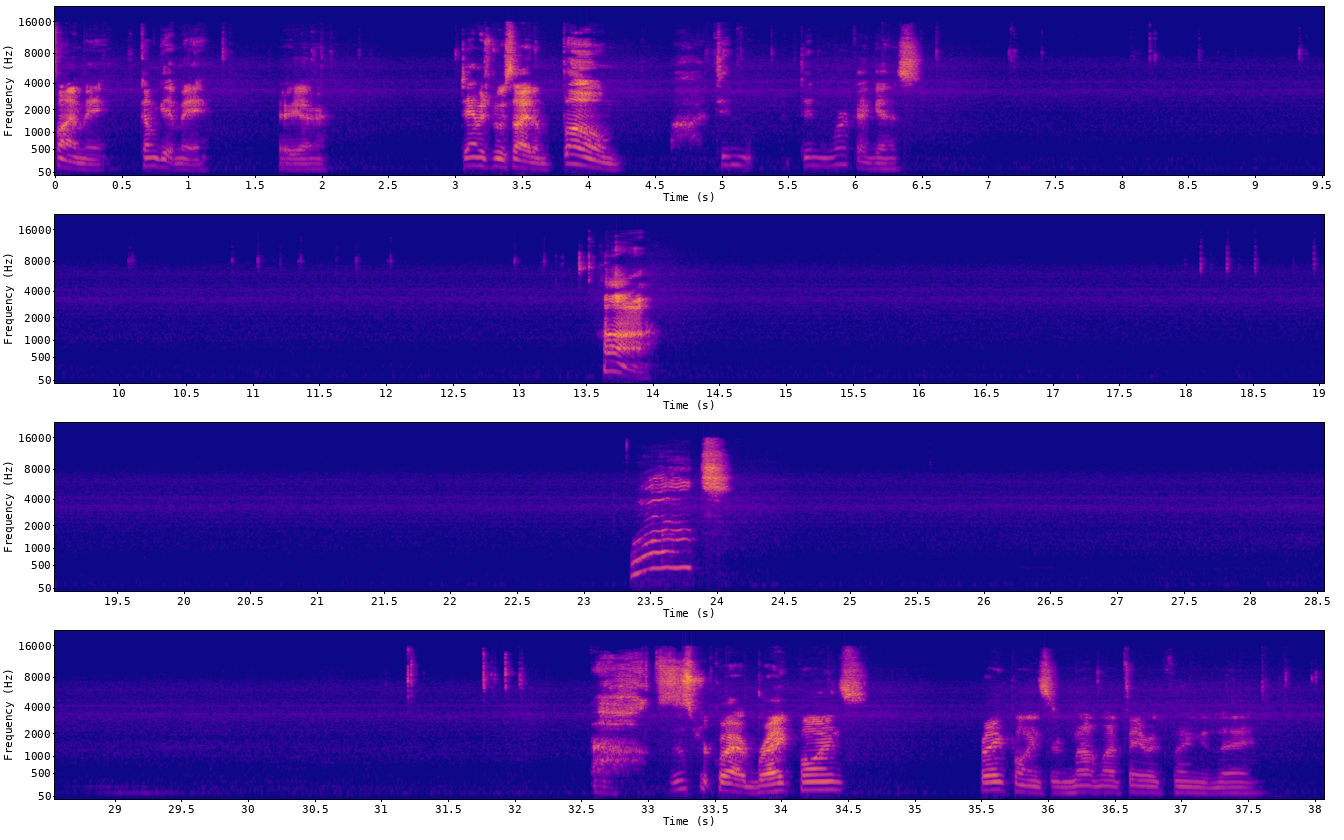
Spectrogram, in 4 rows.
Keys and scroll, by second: 0.0-7.8 typing, 12.2-13.0 typing, 13.4 super+q, 17.8-18.6 typing, 31.5-32.7 typing, 33.4 super+Tab, 37.4 super+Tab.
